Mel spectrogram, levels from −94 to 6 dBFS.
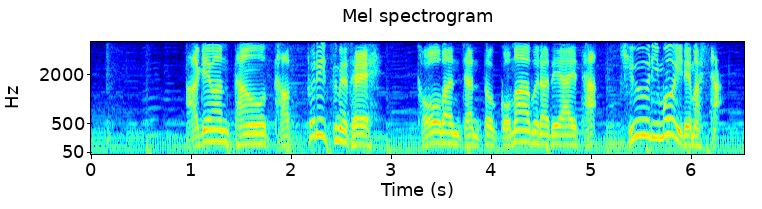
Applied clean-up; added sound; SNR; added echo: none; none; none; none.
